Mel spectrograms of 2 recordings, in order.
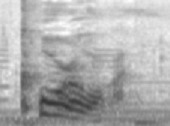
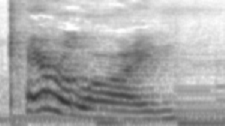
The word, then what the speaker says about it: Coraline: It's one of my favorite creepy childhood movies, Coraline. Not Caroline, Coraline. The pronunciation is very, very important.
